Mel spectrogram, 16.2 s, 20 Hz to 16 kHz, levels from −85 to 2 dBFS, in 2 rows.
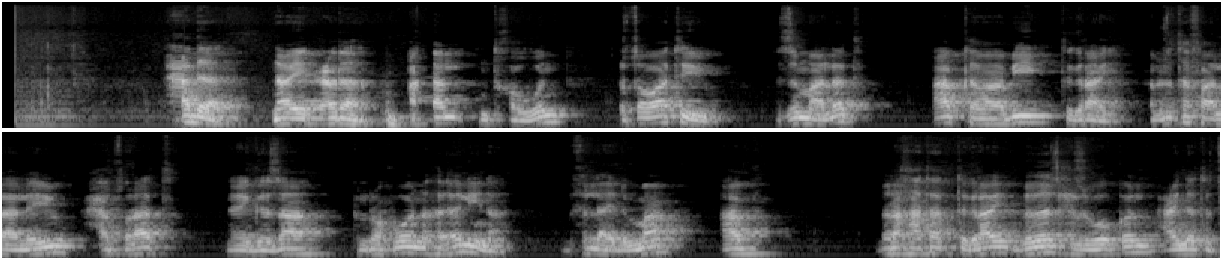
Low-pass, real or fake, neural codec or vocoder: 14.4 kHz; real; none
